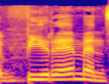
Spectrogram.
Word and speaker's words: Bremen: Bremen. – Türken und Iraner können die Konsonanten nacheinander nicht aussprechen.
